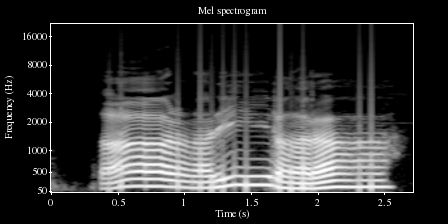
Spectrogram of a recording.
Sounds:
Sigh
